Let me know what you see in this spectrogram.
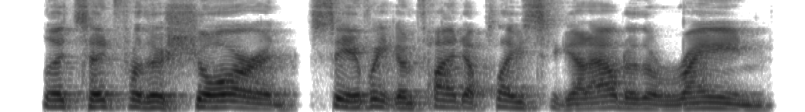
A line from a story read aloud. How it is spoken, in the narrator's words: Rascal shouted over the din of splashing drops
